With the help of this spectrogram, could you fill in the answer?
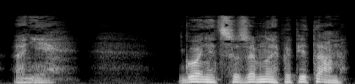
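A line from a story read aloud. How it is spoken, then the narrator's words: Hoarse, strained. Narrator (Russian): хрипло выдавил Ренли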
